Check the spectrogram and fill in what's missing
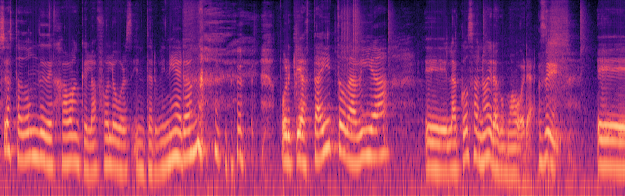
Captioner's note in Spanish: risas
